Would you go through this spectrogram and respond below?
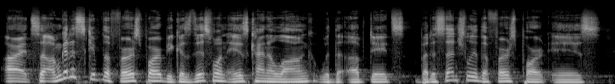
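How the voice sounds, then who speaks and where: A man's voice: medium pitch, expressive, a little fast. A man co-hosting a podcast in casual chat, joking and teasing his co-hosts before reading a story. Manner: jokey, teasing, playful. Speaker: podcast co-host reading stories.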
